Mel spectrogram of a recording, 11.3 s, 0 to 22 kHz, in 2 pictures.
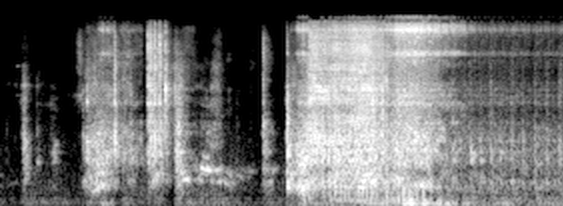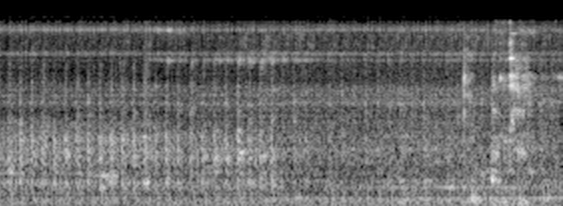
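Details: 2019 motorcycle engine that had timing-chain noise, after fitting a new timing chain and Japanese rollers with timing marks aligned: fires with a brief loud rev, then settles into a quiet, even idle with no chain rattle or ticking.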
